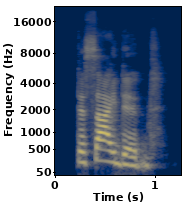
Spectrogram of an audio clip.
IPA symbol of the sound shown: ɪd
